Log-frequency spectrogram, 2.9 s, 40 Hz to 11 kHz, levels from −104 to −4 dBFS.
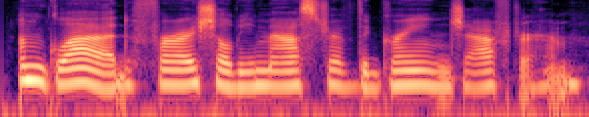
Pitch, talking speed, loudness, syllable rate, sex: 185 Hz, 245 wpm, -16 LUFS, 5.5 syllables/s, female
